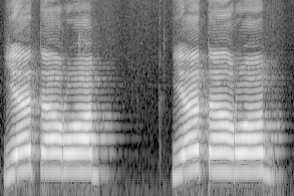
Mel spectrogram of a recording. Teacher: रा को मोटा, ता को जल्द अदा कर रहे, रा के ऊपर ज़बर है तो बा से मिलाते हुए रा मोटा अदा होगा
